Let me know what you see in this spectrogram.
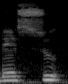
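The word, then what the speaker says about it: です: sila ng salita nila nagiging parang silent you Ganun po sila kunyari Um yung Des nila yung Desu yun yung parang pinaka po nila po Opo Desu pero pag binibigkas na ng mabilis nagiging Des Des na Des na lang po Parang nawawala na yung u ganun po so uulitin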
